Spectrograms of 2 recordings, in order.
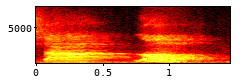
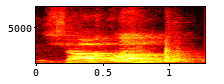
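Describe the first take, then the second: First: Shalom split into "shah", pause, "lone"; alternative pronunciation. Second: Shalom as sha-LAHN, in one word; main pronunciation. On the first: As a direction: say Shalom slowly in two separate beats, sha... lone. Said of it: "another way to say it is". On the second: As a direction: say Shalom with an open "ah" in the second syllable. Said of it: "the main way is". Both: Shown as a demonstration.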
